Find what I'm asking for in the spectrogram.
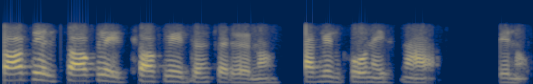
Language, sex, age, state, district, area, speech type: Tamil, male, 30-45, Tamil Nadu, Tenkasi, rural, conversation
